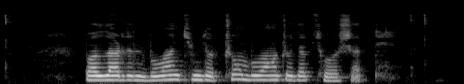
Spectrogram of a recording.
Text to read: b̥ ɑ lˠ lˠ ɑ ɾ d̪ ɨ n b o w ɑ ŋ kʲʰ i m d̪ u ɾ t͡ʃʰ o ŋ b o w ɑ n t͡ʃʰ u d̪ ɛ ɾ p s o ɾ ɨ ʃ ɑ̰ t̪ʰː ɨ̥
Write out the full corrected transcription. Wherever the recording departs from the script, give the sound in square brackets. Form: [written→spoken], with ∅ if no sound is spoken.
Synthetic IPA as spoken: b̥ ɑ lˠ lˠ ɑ ɾ d̪ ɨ n b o w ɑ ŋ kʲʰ i m d̪ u ɾ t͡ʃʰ o ŋ b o w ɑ [n→ŋ] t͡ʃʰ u d̪ ɛ [ɾ→∅] p s o ɾ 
